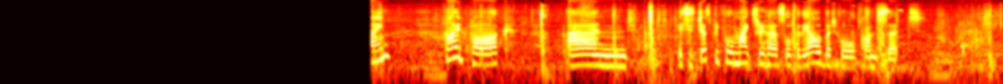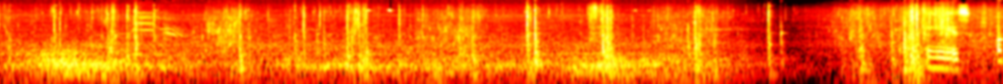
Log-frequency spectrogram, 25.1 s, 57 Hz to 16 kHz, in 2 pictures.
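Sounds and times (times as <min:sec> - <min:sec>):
water rushing past rowing boat: 0:04.6 - 0:25.0
oars knocking in rowlocks: 0:04.8 - 0:25.0.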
